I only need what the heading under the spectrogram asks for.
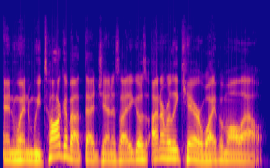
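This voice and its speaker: A man's voice: medium pitch, clear, resonant tone, no echo, clean studio sound. A man, a streamer giving combative, sarcastic political commentary while reacting to a clip. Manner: combative, sarcastic, rapid rebuttals.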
